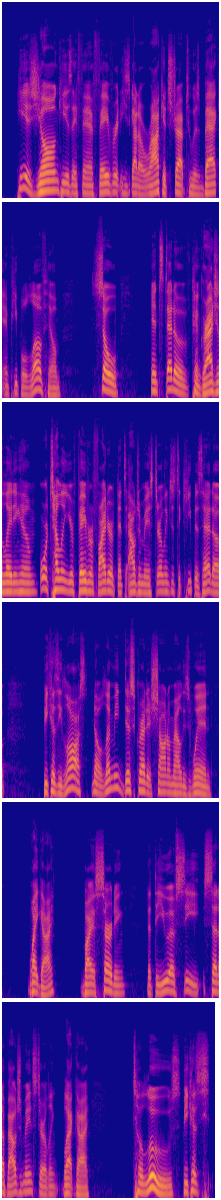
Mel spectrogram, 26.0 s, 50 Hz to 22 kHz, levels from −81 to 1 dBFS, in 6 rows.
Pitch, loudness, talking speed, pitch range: 135 Hz, -27 LUFS, 150 wpm, 120-150 Hz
